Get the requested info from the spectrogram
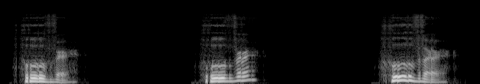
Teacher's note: make sure to stress the first syllable and keep the verse short and crisp Hoover Hoover if you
